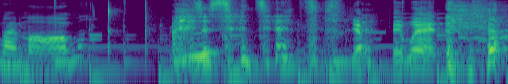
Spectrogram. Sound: claps; laughs

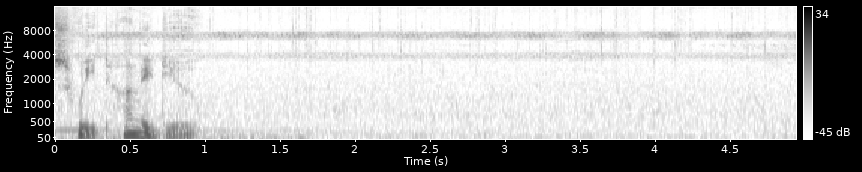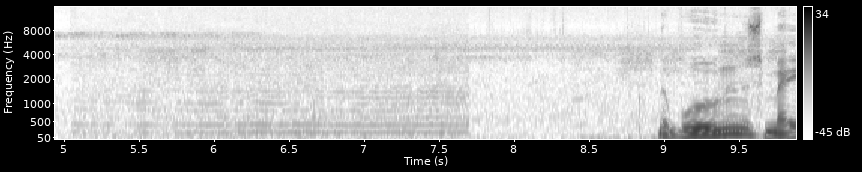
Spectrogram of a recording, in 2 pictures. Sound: bee buzzing; birds chirping

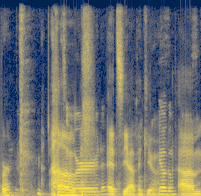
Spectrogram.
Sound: Wyatt chuckles

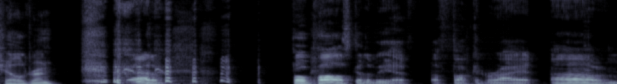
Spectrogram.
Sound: laughter

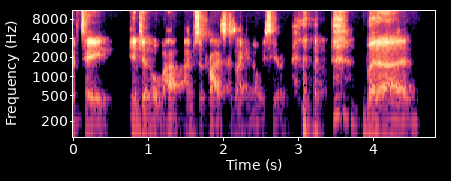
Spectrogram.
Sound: laughs

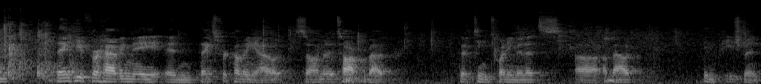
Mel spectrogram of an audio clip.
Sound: applause

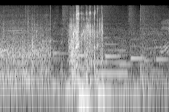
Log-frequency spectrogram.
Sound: squirt sound

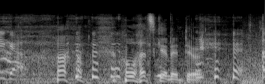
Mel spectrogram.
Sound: both laugh

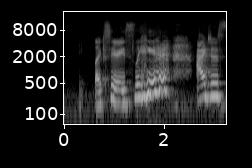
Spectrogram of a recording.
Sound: laughing

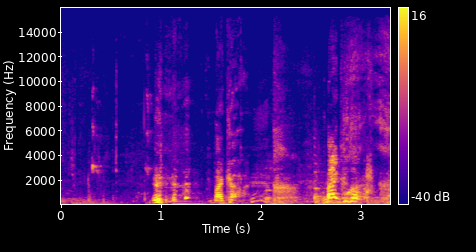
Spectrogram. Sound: laughter

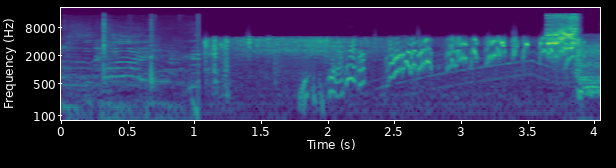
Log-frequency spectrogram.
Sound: rewind sound effects

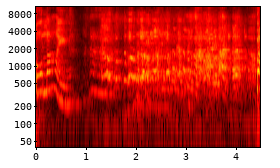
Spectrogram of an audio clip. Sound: laughter

